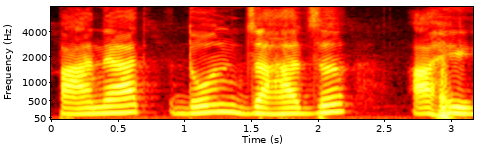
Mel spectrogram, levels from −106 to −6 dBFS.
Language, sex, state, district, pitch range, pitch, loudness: Marathi, male, Maharashtra, Sindhudurg, 160-190 Hz, 170 Hz, -21 LUFS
